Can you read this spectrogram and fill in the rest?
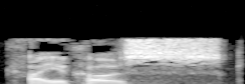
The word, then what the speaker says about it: Cayucos: But that said, John, in Cayucos, California, am I saying it right, John? – Yes, you are, Tom.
